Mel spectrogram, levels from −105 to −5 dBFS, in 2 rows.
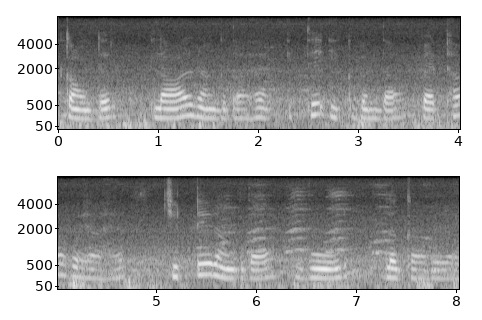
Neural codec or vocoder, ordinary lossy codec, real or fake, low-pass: none; none; real; none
